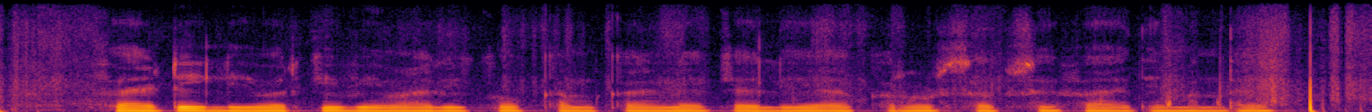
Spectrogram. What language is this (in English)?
Hindi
